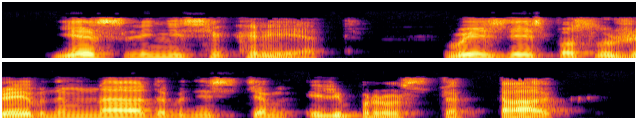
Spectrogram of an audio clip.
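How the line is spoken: Plain. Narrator (Russian): спросил Легран

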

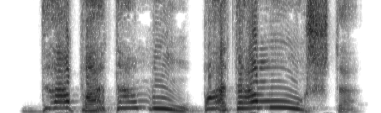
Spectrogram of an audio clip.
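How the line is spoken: Howling. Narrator (Russian): взвыл он

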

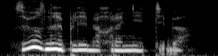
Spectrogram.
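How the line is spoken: Relieved sigh. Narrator (Russian): с облегчением вздохнул Огнегриф

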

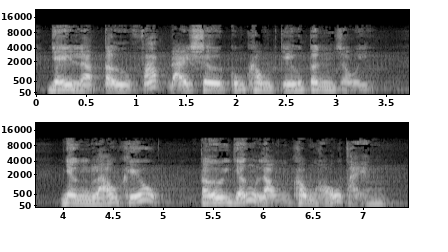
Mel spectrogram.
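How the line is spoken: Booming laughter, then speaking. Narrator (Vietnamese): Phong Lôi Thánh Thủ Thôi Thiên Hành nổ khí phát lên cười lớn một tràng rồi nói

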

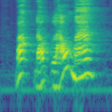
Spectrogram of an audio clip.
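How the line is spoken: Crowd shouting in unison. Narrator (Vietnamese): Quần hùng đồng thanh kêu lên

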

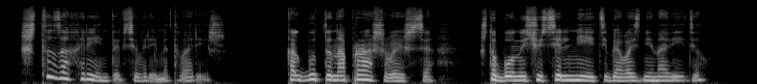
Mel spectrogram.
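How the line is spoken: Sighing. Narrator (Russian): Вздохнув, она сказала

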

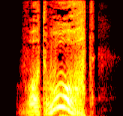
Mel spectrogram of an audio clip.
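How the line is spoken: Excited wizard. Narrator (Russian): взволнованно продолжал волшебник

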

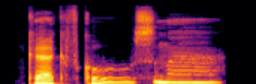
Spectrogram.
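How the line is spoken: Girl drawling. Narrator (Russian): протянула девушка

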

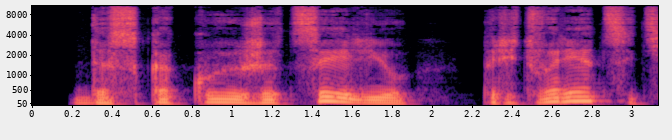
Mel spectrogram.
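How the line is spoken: Quiet. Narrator (Russian): тихо сказала Варенька

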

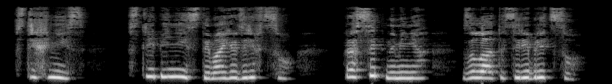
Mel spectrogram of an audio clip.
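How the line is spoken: Exclaimed. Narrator (Russian): заморашка воскликнула

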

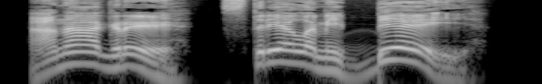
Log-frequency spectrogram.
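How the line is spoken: Shout. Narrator (Russian): крикнул Берамир

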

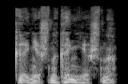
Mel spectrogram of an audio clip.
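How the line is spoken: Rapid patter. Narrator (Russian): протараторил Светлогоров

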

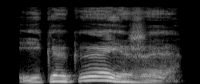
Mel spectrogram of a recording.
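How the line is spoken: Through clenched teeth. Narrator (Russian): сквозь зубы спросил Шрам

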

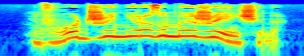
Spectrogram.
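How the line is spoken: Through gritted teeth, behind. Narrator (Russian): процедил сзади голос Криса

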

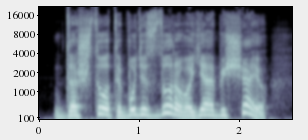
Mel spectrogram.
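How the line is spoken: Exclaimed. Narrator (Russian): воскликнула я

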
